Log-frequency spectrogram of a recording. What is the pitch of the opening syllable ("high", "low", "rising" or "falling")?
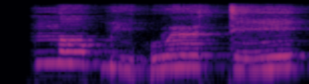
high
